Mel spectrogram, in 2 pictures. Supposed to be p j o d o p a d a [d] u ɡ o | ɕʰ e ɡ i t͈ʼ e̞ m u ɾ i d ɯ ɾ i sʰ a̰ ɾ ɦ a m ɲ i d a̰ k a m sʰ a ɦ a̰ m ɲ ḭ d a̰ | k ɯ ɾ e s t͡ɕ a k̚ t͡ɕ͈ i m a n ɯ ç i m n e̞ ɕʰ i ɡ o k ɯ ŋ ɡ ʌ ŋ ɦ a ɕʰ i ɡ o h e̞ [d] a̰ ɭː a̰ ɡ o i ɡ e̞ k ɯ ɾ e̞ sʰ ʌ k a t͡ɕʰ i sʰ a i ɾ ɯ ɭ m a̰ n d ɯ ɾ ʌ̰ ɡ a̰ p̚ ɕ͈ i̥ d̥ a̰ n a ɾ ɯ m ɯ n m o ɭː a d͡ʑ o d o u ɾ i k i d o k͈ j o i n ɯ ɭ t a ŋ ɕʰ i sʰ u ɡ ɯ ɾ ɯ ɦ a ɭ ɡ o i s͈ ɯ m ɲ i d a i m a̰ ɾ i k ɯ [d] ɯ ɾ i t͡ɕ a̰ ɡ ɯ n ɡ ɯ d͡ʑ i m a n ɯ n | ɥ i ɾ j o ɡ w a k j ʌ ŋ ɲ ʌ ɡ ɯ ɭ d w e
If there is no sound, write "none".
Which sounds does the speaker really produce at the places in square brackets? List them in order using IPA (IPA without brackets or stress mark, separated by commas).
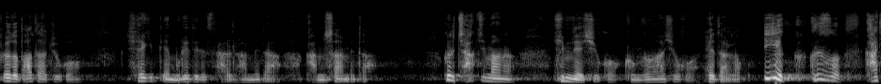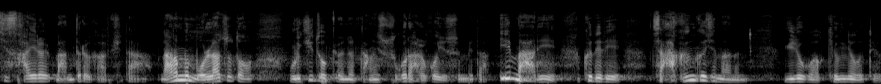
d͡ʑ, d, d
